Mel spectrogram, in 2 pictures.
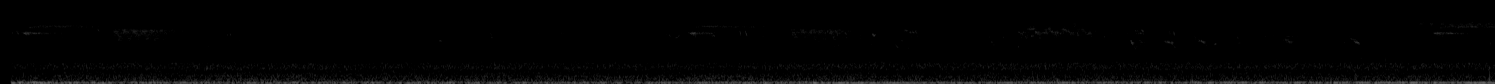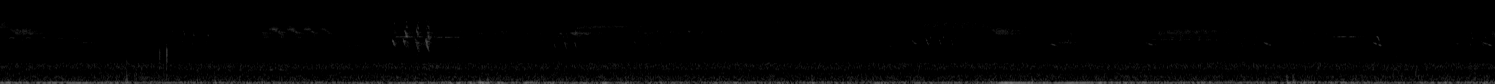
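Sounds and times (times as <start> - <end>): low steady rumble: 0.1 - 29.9
small birds singing: 0.1 - 29.9.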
